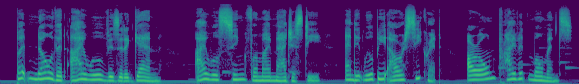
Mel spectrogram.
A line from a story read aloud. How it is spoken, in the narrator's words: she said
